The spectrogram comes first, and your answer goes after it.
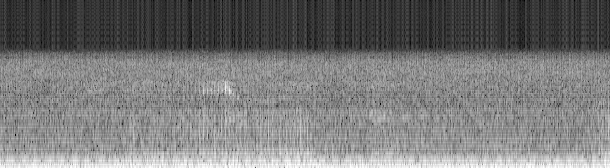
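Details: Tank, a pet dog, snoring while asleep and dreaming: a low, rough, rasping snore with a brief thin high whine partway through, over a steady electrical hum.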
